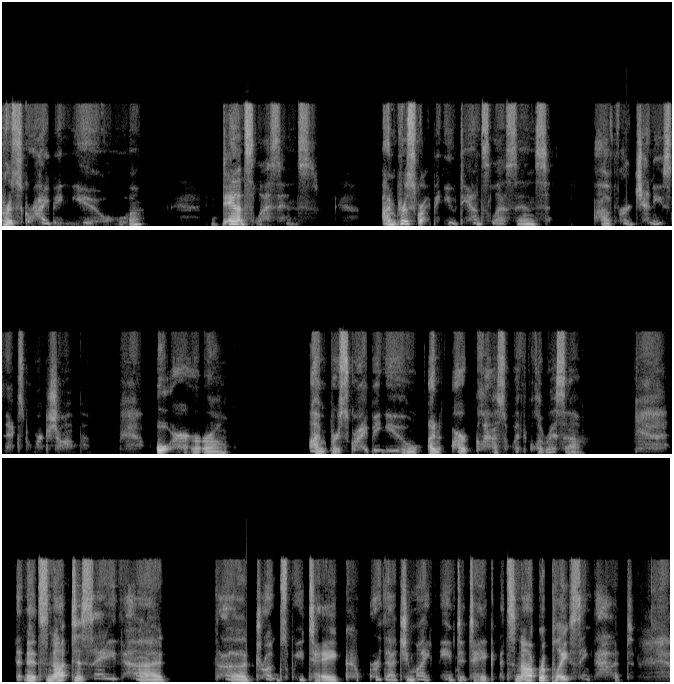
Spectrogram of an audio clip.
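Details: Adult woman with spasmodic dysphonia that began after stress and illness while building her business. It is still present and being managed naturally, without Botox: spasmodic dysphonia.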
